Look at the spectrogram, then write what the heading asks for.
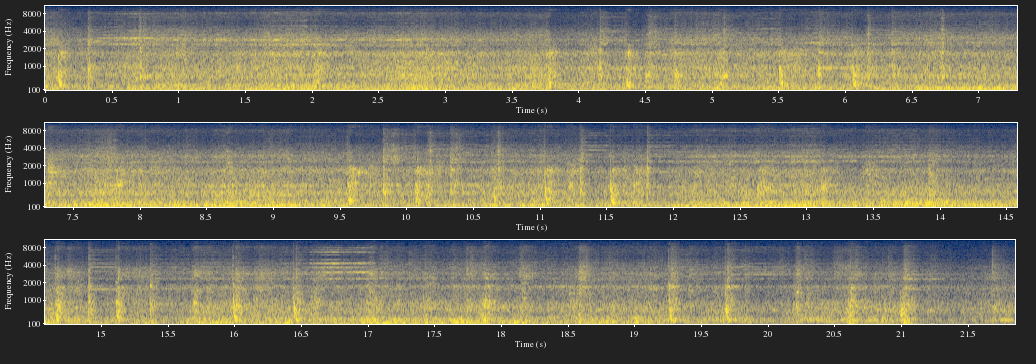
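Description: Passenger coaches of a train rolling past, their wheels clattering over the rail joints in an irregular clickety-clack, with a brief high wheel squeal about three quarters of the way through.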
